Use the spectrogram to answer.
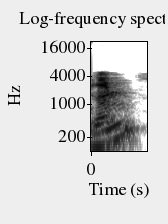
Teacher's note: the lakara is nasalized here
